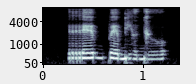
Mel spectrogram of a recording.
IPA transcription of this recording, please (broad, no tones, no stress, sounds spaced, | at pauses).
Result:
r e b p e b j ə̤ ɡʲ o̤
